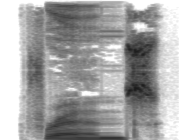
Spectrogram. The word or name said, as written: friends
